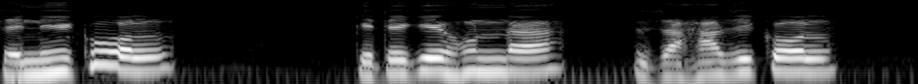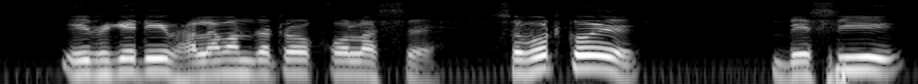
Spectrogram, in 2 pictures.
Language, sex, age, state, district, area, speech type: Assamese, male, 60+, Assam, Dhemaji, rural, spontaneous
